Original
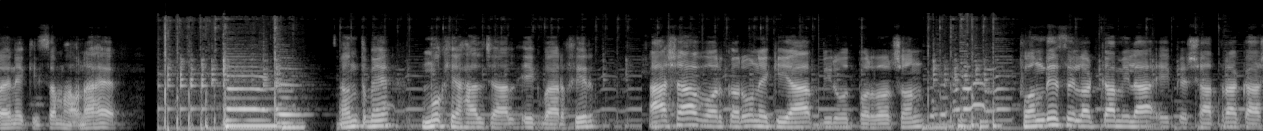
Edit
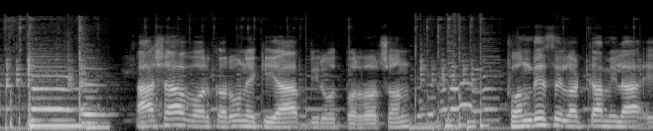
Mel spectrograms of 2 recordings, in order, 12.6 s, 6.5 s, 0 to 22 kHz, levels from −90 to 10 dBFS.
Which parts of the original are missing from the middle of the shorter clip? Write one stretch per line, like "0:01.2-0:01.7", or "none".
0:03.1-0:06.3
